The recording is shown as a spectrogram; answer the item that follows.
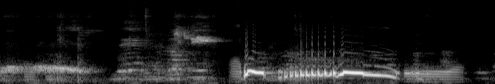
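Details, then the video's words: Albino collared dove in full voice, a recording used to stimulate other doves to call: after scattered softer sounds, a loud rising note leads into a rapid throbbing roll and a long falling coo. "Suara Burung Puter Gacor ,merangsang burung puter agar bunyi"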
